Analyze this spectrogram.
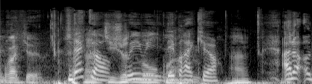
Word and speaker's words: Brascoeurs: donc nous parlait donc comme on dit brass coeur braqueurs ci alors breaker ça veut dire ça s'écrit b ras apostrophe coeur les braqueurs ça veut dire du coeur pour brassens mais on préfère dire les braqueurs d'accord jouer des braqueurs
